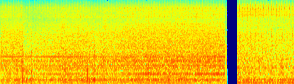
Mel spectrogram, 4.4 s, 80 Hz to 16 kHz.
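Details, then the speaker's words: 1997 Renault Twingo 1 at idle after a coolant drain and refill (coolant was 3 years old): both cooling fans run, then finish cycling, all good. Steady even whoosh over a smooth idle, no rattle, scrape or wobble; normal cooling fan operation. "il vient de finir de tourner donc c'est nickel je suis super content"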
